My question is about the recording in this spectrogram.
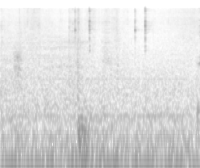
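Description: A few light, separate clicks of computer keys being pressed, over low room noise.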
